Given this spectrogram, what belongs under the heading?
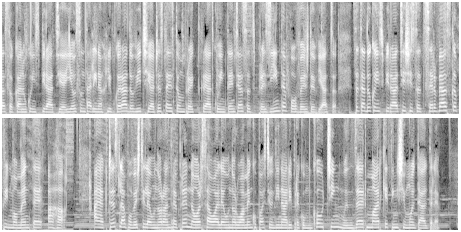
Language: Romanian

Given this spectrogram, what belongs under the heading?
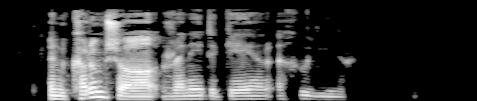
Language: Manx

